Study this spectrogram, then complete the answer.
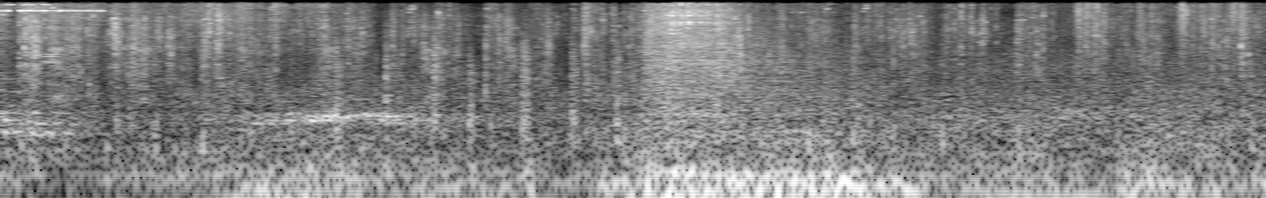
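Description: Boots thud in steady footsteps.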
